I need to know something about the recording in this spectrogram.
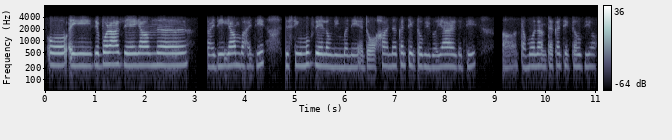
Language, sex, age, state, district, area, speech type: Manipuri, female, 18-30, Manipur, Kakching, rural, conversation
